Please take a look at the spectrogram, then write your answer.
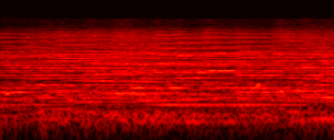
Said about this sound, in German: Die Glocken der Westminster Abbey, die schlagen noch. Man hört sie. Das große Glockenspiel.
